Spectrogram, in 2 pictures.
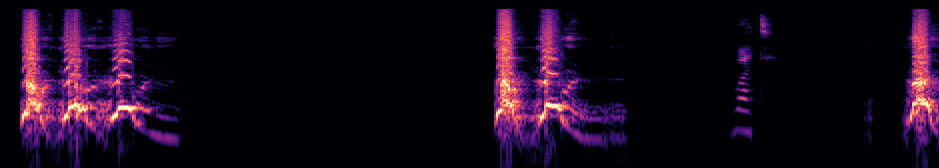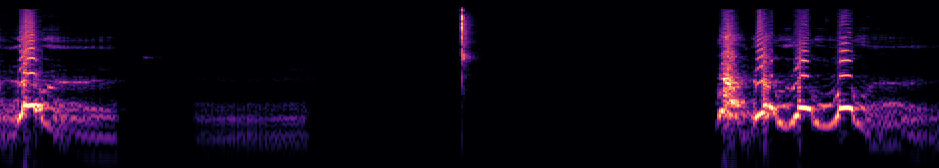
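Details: A pet Saint Bernard 'talking' to its owner as if trying to tell her something. It gives loud, harmonic, wavering bark-moans in four bursts of about a second each, with quieter human speech heard in the gaps.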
